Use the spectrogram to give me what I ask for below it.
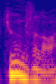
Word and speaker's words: Drunvalo: That's how you pronounce it. Drunvalo. I've been calling you Drunvalo.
